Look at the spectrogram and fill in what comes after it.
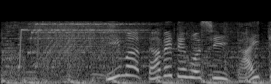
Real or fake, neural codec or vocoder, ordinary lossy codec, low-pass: real; none; none; none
